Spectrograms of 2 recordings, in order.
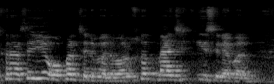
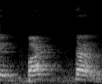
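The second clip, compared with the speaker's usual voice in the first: बटर slowly split into two beats, बट and टर; syllables sounded out; much slower than usual. Shown as a demonstration. Teacher showing students how to count syllables, बटर sounded out slowly. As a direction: break बटर firmly after बट. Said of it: "ज़ोर से बोलिए".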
